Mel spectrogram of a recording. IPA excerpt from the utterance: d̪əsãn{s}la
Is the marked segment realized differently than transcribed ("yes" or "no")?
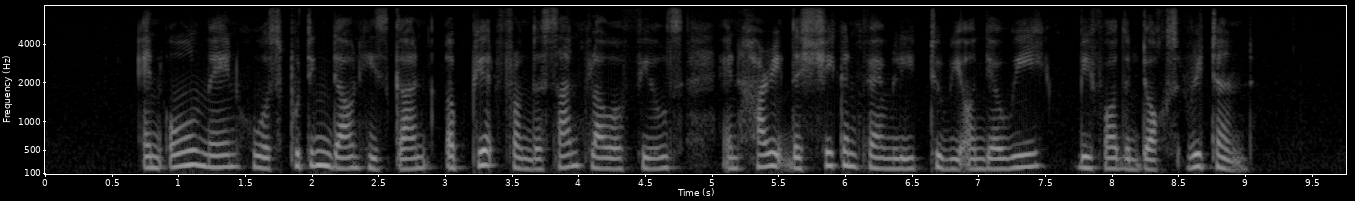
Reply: yes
